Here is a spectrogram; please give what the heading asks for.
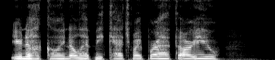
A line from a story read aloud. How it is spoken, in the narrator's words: Peyton breathed out over her skin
